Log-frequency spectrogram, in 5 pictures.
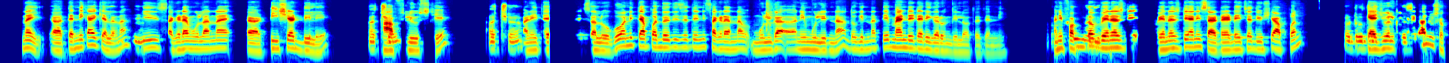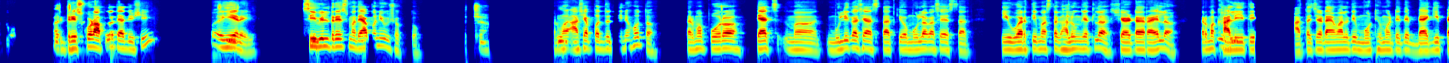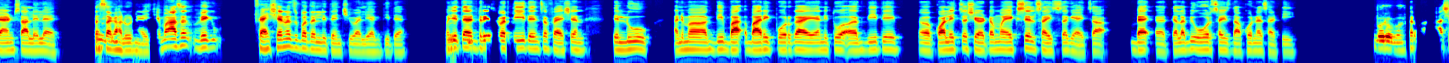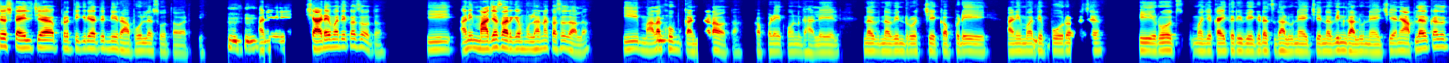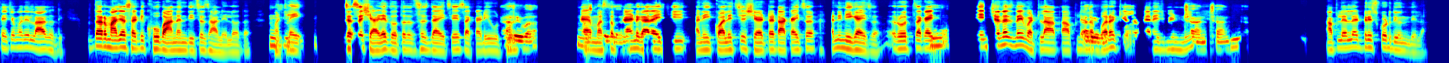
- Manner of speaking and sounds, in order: in English: "हाफ स्लीव्सचे"; other background noise; door; in English: "मँडेटरी"; unintelligible speech; in English: "कॅज्युअल"; tapping; chuckle; unintelligible speech; in English: "ड्रेस कोड"
- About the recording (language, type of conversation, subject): Marathi, podcast, शाळा किंवा महाविद्यालयातील पोशाख नियमांमुळे तुमच्या स्वतःच्या शैलीवर कसा परिणाम झाला?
